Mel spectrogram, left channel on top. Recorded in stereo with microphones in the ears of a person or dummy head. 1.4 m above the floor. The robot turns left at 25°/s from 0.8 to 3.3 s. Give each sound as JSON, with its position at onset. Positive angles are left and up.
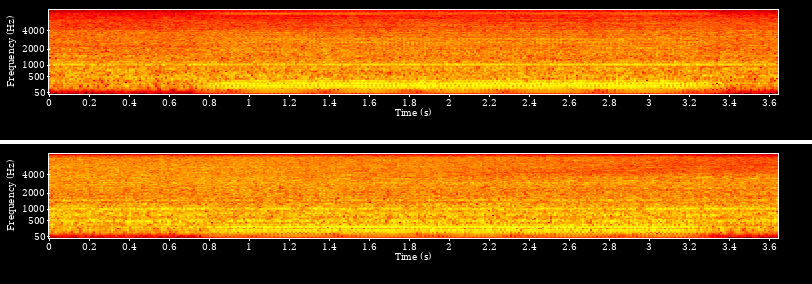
{"t": 0.0, "sound": "running water", "azimuth_deg": -90, "distance_m": 0.9}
